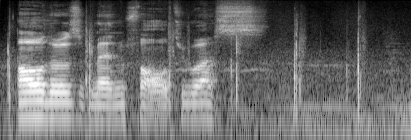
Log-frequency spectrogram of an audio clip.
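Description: Footsteps of two men walk slowly on a hard floor.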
